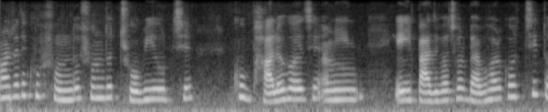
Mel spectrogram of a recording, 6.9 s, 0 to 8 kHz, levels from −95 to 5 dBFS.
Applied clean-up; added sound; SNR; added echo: none; none; none; none.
